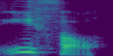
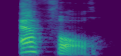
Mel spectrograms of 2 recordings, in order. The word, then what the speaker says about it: EFIL: And then if you write it in reverse, it's EFIL. It almost rhymes with evil. EFIL, E-F-I-L.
